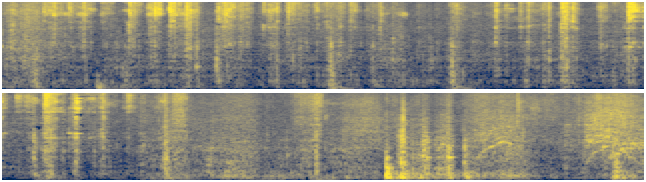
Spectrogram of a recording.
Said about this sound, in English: Put these keys here.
